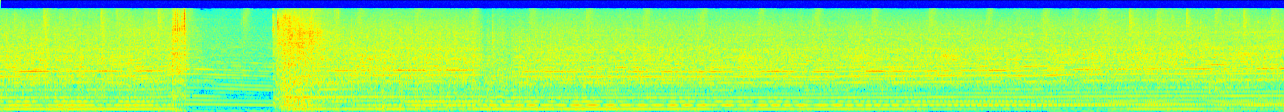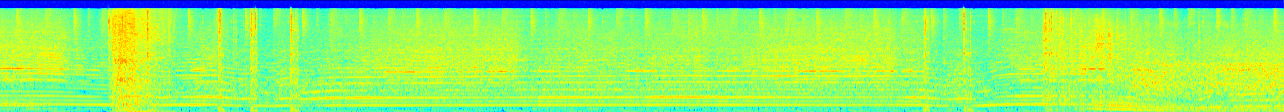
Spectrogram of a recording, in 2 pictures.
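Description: A sports car engine drones steadily at high revs, dipping briefly now and then.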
